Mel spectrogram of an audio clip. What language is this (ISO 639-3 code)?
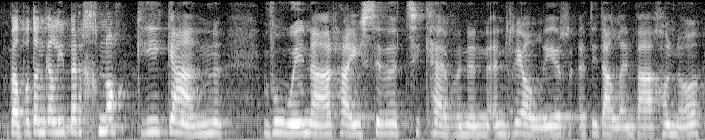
cym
